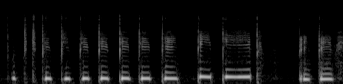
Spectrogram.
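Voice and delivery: high, rapid beep beep honks; playful horn noises on the roundabout; mock car horn. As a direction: honk like a toy car.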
